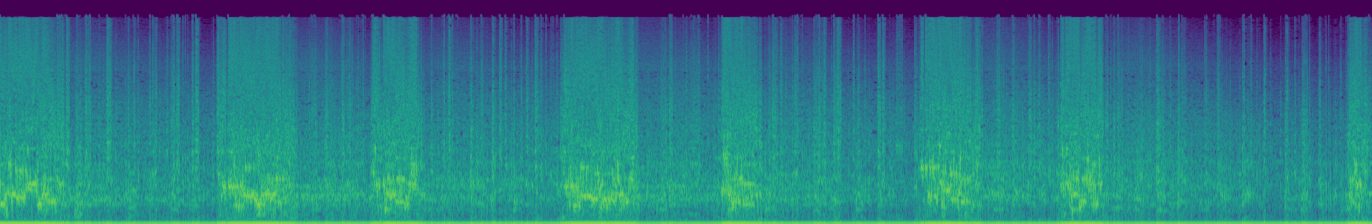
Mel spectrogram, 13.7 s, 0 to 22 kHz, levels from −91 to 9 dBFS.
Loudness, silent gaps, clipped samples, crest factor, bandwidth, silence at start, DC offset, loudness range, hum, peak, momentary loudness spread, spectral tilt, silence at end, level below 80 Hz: -17 LUFS; none; under 0.1%; 16 dB; 17 kHz; 0 s; 10%; 3 LU; none; -2 dBFS; 12 LU; -3 dB/octave; 0 s; -36 dBFS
